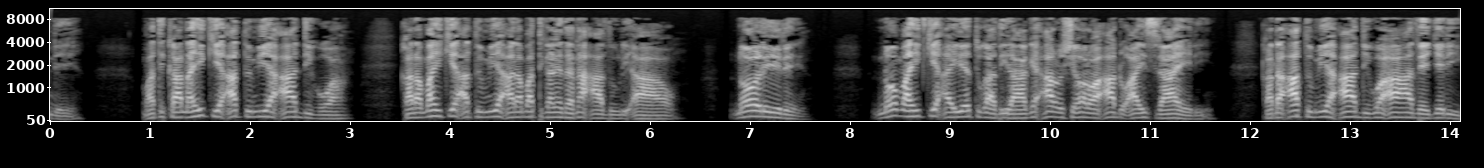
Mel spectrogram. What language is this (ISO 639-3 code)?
kik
